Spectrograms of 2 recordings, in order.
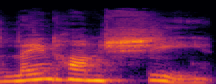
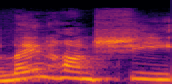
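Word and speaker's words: Leannán Sídhe: of before called the lanon shei now my Irish is not good I do not speak Irish that's what I think it's how I think it's pronounced it's spelled many ways uh but the lanan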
